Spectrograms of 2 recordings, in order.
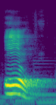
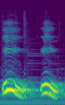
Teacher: Questa è la O chiusa, O, molto più stretto, O.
